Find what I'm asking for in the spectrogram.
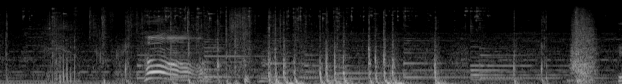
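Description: Hooves of Roach, the horse in the Witcher 3 video game, clopping beneath game music and a voice, with a brief whinny-like call and scattered clinks.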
